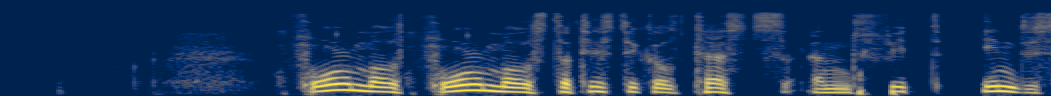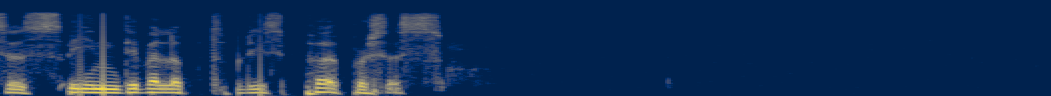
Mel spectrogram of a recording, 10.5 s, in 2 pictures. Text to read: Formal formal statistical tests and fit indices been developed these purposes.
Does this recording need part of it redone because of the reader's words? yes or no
no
